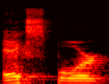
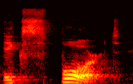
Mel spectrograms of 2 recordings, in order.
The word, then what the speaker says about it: export: the word export as export please don't stress the second syllable please stress the first syllable not export export not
